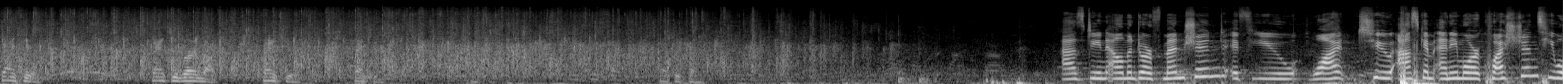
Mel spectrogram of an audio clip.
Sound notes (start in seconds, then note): 0.0 audience applause; 9.7 audience chatting off microphone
